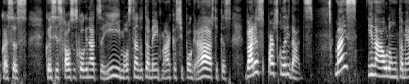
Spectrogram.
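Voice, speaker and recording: A woman with a Goiás Brazilian Portuguese accent teaches an online English lesson in a fairly high voice. She talks straight to her students and keeps repeating the key words. The sound is dry and close. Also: no echo.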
